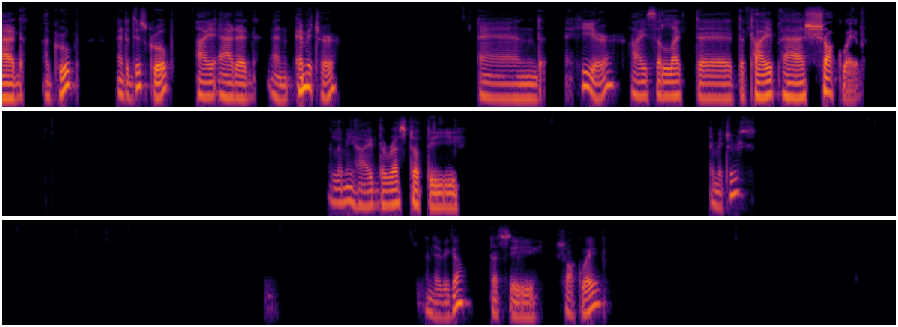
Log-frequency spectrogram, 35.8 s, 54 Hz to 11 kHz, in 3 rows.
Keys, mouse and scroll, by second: 2.3-4.6 drag, 4.6 typing, 9.0-9.7 scroll down 1, 9.7-11.3 drag, 12.3-13.8 scroll down 6, 16.3-17.5 scroll up 3, 17.5-19.0 drag, 17.5-18.9 scroll up 1, 21.8 click, 23.3 click, 23.7 click, 25.0 click, 25.3 click, 25.9 click, 26.3 click, 27.4 click, 29.3 scroll up 3, 33.4 g.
